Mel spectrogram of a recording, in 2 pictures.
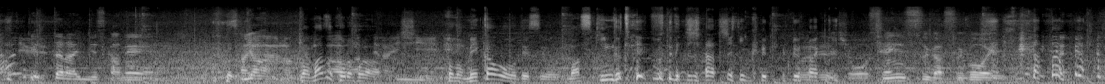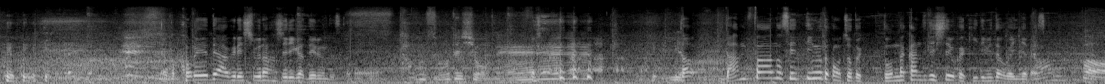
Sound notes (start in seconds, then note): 6.1 laughs; 9.7 laughs; 14.8 laughs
